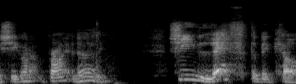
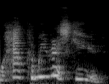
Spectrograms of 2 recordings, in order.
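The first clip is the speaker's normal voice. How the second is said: put-on anxious girl; 12 semitones higher, 5 dB louder than usual. Girl pleading in alarm.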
